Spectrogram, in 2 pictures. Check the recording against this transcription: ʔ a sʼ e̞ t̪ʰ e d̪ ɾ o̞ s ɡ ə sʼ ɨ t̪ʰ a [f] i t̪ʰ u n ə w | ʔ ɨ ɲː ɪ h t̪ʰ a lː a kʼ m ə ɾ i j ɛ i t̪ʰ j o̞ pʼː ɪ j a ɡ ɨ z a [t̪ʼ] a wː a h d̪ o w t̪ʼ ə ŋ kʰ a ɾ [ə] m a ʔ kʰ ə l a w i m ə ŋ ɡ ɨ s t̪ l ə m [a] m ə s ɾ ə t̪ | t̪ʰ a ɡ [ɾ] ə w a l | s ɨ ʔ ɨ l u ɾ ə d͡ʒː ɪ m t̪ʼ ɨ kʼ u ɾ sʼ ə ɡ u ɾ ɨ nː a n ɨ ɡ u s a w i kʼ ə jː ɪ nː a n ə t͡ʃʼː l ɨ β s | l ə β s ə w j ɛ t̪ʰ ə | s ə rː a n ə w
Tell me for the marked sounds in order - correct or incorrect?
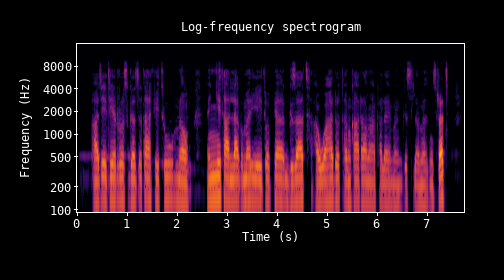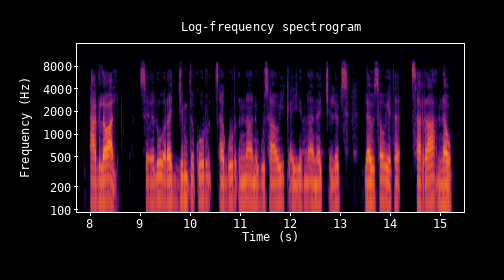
correct, incorrect: t̪, incorrect: a, incorrect: ə, incorrect: l

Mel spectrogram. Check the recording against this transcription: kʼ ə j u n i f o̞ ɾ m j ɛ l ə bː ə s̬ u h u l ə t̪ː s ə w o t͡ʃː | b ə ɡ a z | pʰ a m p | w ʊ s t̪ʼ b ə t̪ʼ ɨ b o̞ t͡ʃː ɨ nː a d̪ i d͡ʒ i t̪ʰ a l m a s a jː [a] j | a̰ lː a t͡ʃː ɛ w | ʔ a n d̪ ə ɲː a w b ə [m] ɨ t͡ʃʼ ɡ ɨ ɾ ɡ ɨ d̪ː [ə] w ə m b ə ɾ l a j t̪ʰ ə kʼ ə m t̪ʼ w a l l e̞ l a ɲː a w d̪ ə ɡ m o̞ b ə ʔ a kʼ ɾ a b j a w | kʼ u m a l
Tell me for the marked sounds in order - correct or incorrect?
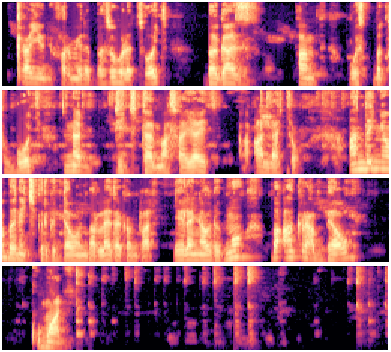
correct, incorrect: n, incorrect: a

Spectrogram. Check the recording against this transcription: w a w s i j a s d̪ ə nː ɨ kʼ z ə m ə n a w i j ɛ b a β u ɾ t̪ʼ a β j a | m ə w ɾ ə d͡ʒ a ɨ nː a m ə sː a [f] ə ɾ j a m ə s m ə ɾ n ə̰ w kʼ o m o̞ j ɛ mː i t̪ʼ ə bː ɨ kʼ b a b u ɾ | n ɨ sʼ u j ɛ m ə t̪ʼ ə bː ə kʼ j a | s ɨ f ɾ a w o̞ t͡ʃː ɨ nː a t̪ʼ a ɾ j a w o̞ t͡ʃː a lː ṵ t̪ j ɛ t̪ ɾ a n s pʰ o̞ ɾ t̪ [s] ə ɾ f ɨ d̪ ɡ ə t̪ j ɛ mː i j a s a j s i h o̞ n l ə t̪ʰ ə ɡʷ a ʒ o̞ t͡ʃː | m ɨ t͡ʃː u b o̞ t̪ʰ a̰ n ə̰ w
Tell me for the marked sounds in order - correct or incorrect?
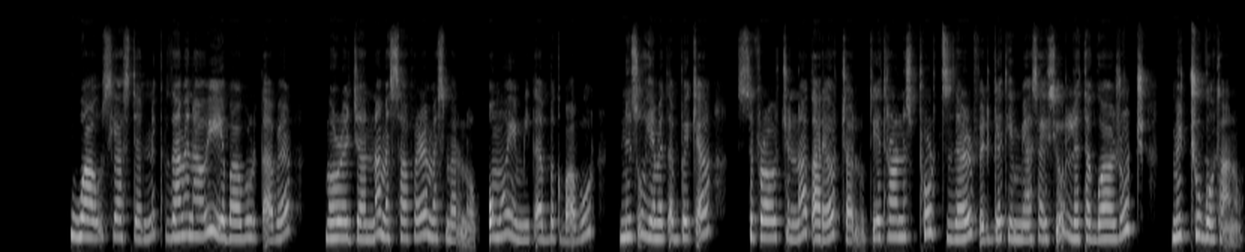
correct, incorrect: z

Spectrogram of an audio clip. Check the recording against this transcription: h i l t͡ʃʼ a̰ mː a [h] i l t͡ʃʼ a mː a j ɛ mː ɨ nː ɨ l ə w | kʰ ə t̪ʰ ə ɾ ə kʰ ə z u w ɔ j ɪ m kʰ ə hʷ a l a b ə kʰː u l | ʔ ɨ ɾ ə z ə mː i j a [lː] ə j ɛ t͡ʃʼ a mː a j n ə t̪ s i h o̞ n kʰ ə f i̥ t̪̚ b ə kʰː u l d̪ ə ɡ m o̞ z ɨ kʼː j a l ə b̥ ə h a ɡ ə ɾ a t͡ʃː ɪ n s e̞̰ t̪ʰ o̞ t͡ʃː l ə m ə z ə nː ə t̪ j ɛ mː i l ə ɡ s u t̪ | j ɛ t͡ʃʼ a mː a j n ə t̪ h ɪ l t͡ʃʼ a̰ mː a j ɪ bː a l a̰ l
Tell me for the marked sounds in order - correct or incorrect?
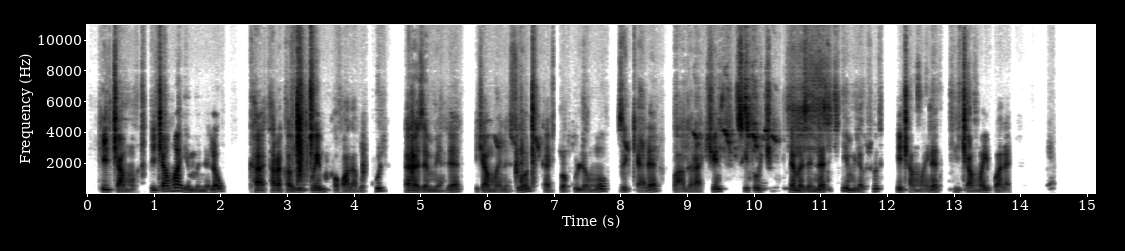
correct, incorrect: l

